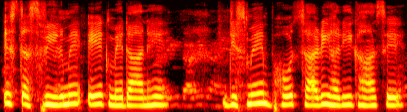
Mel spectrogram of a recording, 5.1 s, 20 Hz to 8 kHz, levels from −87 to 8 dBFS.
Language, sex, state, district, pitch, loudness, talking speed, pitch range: Hindi, female, Madhya Pradesh, Bhopal, 220 Hz, -12 LUFS, 140 wpm, 210-235 Hz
